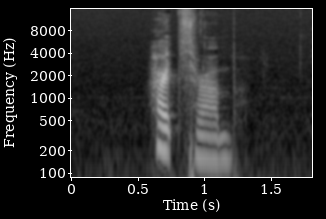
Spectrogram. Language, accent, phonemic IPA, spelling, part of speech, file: English, US, /ˈhɑɹtˌθɹɑb/, heartthrob, noun, En-us-heartthrob.ogg
- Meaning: 1. A heartbeat 2. The object of one’s desires or infatuation; a sweetheart 3. A handsome male celebrity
